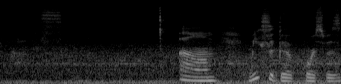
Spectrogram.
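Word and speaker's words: Ravus: voice for robis but I don't know it's pronounced Ravis but I just say robis um me of course was glorious always made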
